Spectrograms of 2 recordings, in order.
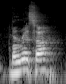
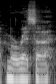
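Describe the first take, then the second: First: High, loud call up the stairs; calling upstairs. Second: Said in the usual way. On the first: Acted. Dad calls his daughter down for dinner, high loud call. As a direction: sing out her name so she hears upstairs.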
